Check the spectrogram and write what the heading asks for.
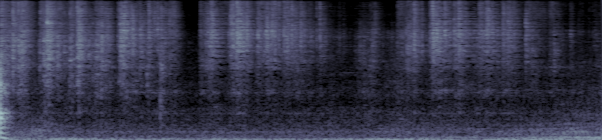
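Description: Faint handling noise of a carbon telescopic fishing rod: hands rubbing and sliding along the blank, with light scattered rattles and clicks, over a low steady hum.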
